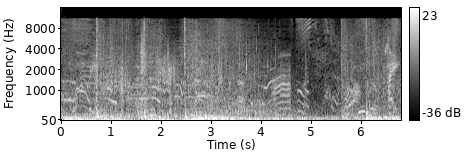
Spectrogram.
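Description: Fiery Confringo spell blasts and booming impacts in the Hogwarts Legacy video game, dense explosive rumble mixed with whooshing effects and battle music, loud and continuous, with voices speaking over the combat.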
